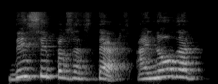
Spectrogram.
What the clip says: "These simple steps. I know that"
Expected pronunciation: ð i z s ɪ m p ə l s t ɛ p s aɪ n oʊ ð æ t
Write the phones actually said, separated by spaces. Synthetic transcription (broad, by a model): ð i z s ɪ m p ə n s t ɛ p s aɪ n oʊ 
